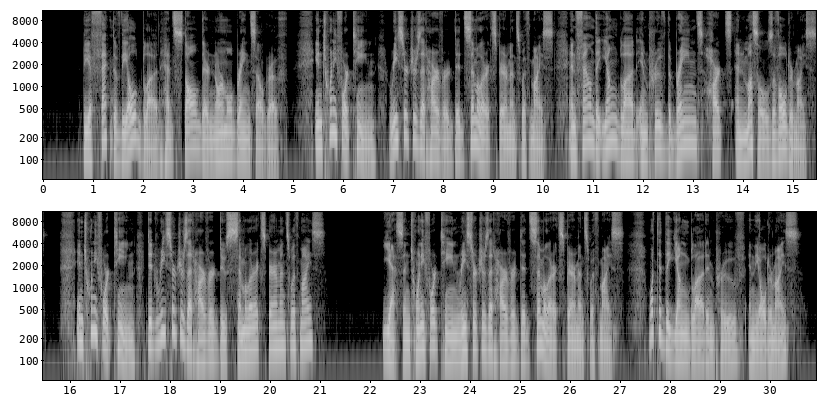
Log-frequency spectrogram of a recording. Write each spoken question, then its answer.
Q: What did the young blood improve in the older mice?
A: The young blood improved the brains, hearts, and muscles of older mice.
